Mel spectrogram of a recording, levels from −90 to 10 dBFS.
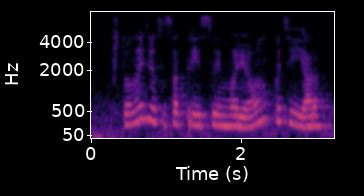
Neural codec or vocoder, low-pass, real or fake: none; 7.2 kHz; real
